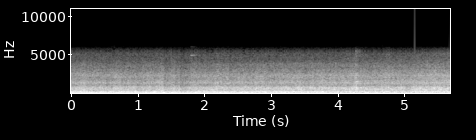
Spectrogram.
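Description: Running noise inside a Kintetsu 5200-series electric train car as it pulls into a station: a steady rumble of wheels and running gear with a low motor hum, whose low tones fade out about halfway through as the train slows.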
